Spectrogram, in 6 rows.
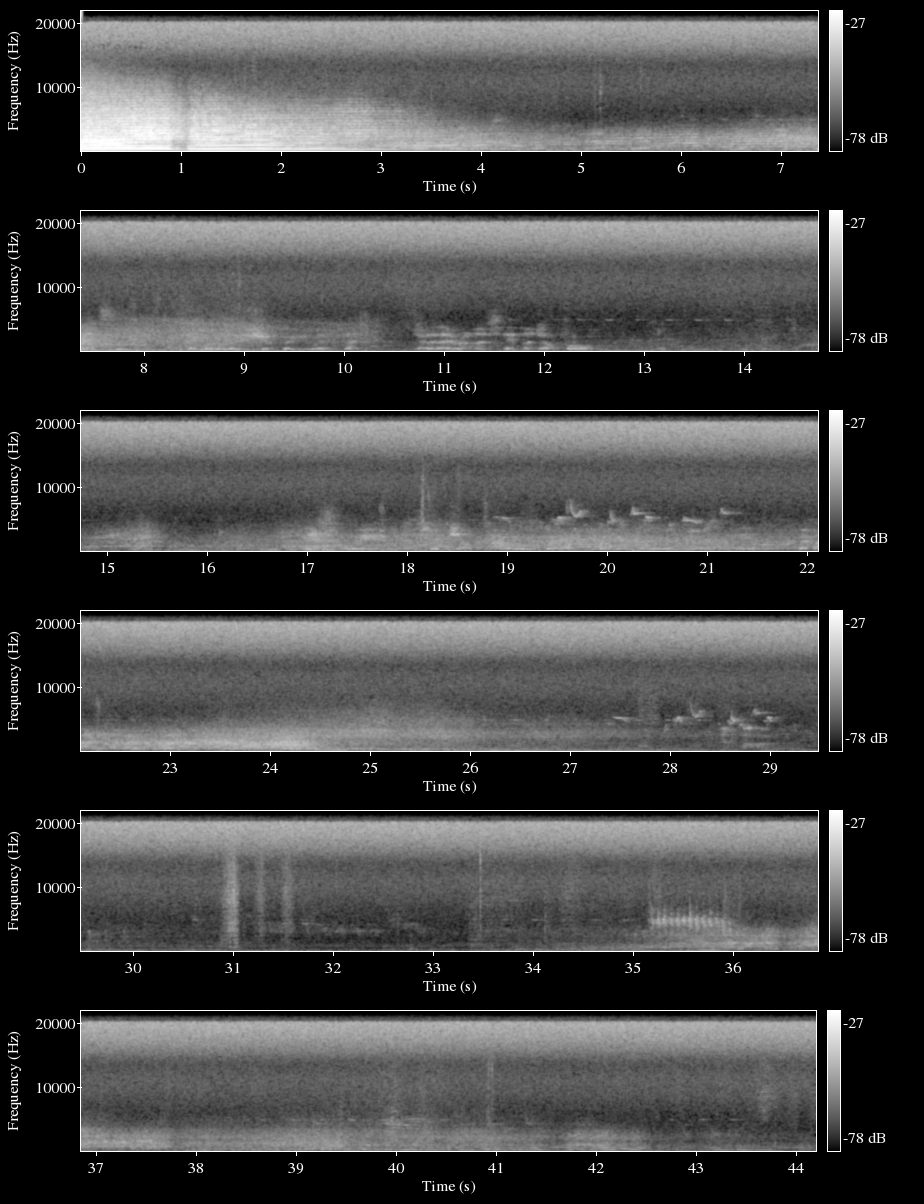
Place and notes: Jacksons Ln, Scarborough, UK - olivers mount road racing ... 2021 ...
bob smith spring cup ... classic superbikes qualifying ... dpa 4060s to MixPre3 ...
